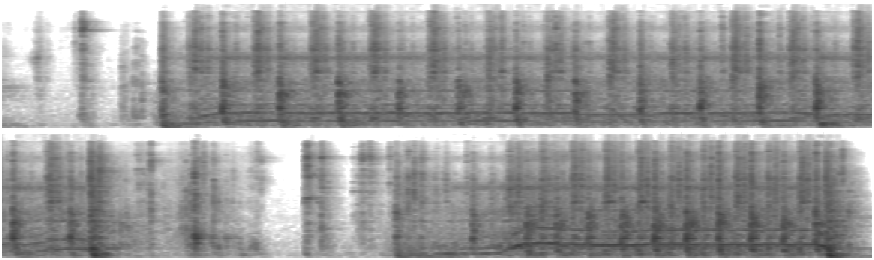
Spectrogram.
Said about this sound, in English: And I am top stitching from the inside.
